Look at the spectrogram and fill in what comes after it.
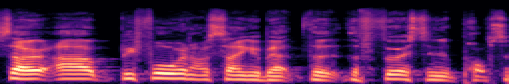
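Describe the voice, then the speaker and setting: In an Australian accent, a man talks at a fairly quick pace on a very clean recording with a silent background. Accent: everyday Australian. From Australia, Gold Coast. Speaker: interview show host. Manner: casual, chatty.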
